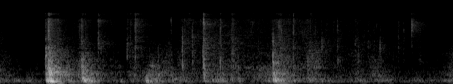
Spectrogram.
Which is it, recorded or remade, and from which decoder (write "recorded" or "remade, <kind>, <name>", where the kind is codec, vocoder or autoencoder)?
recorded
